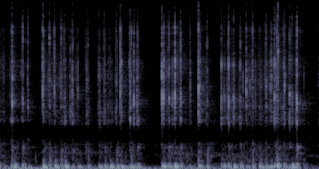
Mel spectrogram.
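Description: Fingertips of both hands type steadily on a full-size black plastic HyperX Alloy Core gaming keyboard with square plastic keycaps and a foam-modded, foam-dampened case. The rapid, continuous keystrokes sound deep and muffled, with short dull thocks and a lighter, brighter tick on top. Each press dies away almost at once.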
